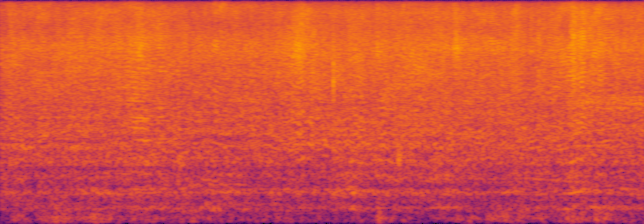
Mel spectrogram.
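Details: Spring colony of Japanese honey bees in a stacked-box hive, sliding bottom board pulled open: an even, unbroken droning hum of many wings, low and steady with slight rises in intensity.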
